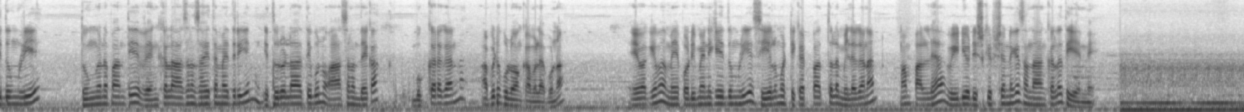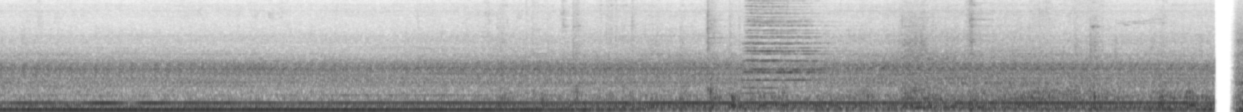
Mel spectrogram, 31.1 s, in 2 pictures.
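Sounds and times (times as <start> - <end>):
diesel train engine drone: 0.0 - 31.0
train horn: 24.8 - 26.1.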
